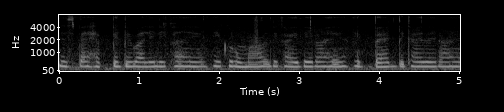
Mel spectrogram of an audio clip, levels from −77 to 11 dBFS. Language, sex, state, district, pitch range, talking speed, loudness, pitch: Hindi, female, Andhra Pradesh, Visakhapatnam, 245-255 Hz, 225 wpm, -30 LUFS, 245 Hz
